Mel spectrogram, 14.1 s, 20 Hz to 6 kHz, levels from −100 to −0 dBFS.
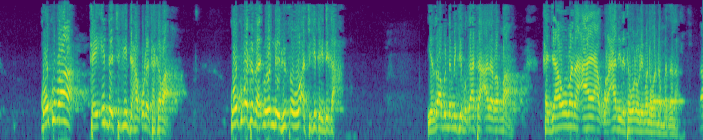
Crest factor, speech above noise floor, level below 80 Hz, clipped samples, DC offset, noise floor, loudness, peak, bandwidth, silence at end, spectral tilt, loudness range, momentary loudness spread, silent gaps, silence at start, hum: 10 dB; 53 dB; -40 dBFS; 0.6%; under 0.1%; -61 dBFS; -9 LUFS; 0 dBFS; 6 kHz; 0 s; -7.5 dB/octave; 4 LU; 10 LU; none; 0.85 s; none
